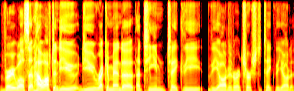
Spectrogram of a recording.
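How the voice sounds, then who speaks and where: With lively intonation and hardly any pauses, an unremarkable speaking voice moves at a fairly quick pace on a very clean recording with a silent background. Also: man, medium pitch for a man. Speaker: podcast co-host. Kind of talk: interview, casual conversation.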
